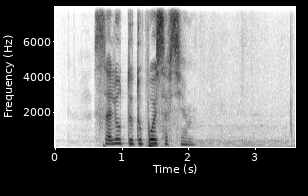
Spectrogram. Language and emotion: Russian, angry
